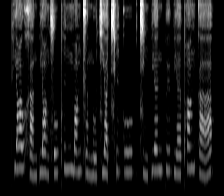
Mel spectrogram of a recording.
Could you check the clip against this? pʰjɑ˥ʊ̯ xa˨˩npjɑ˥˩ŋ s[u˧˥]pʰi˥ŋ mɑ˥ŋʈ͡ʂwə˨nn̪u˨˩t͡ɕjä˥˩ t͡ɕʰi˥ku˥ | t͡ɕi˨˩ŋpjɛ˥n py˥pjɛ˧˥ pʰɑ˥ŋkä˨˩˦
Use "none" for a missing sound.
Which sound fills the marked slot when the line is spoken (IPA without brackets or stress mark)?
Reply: u˧˥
